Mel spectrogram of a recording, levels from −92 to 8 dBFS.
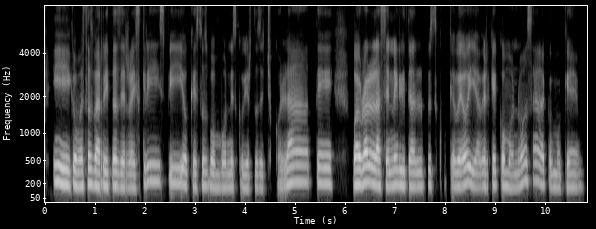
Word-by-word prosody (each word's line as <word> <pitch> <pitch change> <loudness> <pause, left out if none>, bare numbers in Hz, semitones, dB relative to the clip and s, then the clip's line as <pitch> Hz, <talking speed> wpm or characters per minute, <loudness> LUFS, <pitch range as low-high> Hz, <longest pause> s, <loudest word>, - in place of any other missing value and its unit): y 200 -5 +5
como 175 -1 +3
estas 190 +3 +1
barritas 170 -1 +2
de 160 - +1
Rice 155 -1 -4
Krispies, 210 -2 -2
o 175 - -1
que - - -7
estos 170 +2 -5
bombones 155 0 -3
cubiertos 155 +1 -6
de 155 -1 -6
chocolate, 210 0 -2 0.4
o - - +4
abro 190 +3 +8
la 210 -2 +4
alacena 175 -1 +3
y 185 - +1
literal, 170 -1 -1
pues, 180 0 -8 0.2
que - - -4
veo 170 +3 +3
y 180 -5 +1
a 160 - -5
ver 165 -1 -3
qué 180 0 -2
cómo, 165 -3 -1
¿no?, 175 +7 -3
o 235 - -2
sea, 225 -5 -3
como 160 -3 -7
que 160 0 -5
175 Hz, 185 wpm, -22 LUFS, 160-200 Hz, 0.4 s, abro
